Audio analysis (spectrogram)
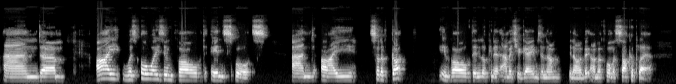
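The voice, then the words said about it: British accent. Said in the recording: “as you can probably tell by the accent, I'm not originally from the US. I grew up in the UK”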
